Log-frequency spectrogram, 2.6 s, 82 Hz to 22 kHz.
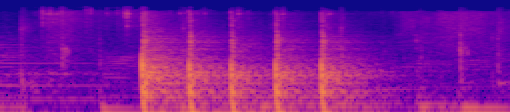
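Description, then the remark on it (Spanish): A quick series of about five firm knocks on a door at around 6 in the morning, evenly spaced, with a faint low hum before and after. “Entonces, al día siguiente, como a las 6 de la mañana, pues no creen que tocan la puerta.”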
